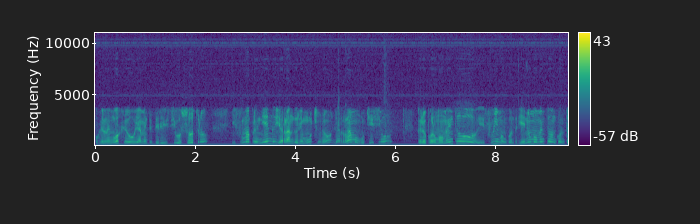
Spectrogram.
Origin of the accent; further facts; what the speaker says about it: San José, Uruguay; moved away as an adult; now in Montevideo, Uruguay; Después de ahí me vine a Montevideo a seguir la carrera de ingeniería tecnológica. Y ahí empecé, vine al venir de San José, tenía que trabajar para poder vivir en Montevideo.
